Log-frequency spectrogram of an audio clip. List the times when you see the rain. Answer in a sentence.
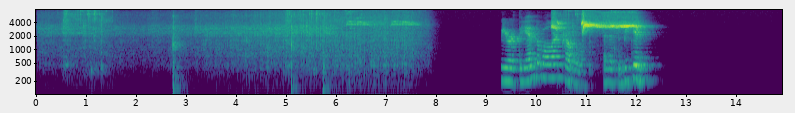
The rain can be heard from 0.0 to 8.0 s.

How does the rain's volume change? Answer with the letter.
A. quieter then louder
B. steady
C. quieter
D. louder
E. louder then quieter
D.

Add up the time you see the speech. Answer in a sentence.
The speech can be heard for 3 seconds in total.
